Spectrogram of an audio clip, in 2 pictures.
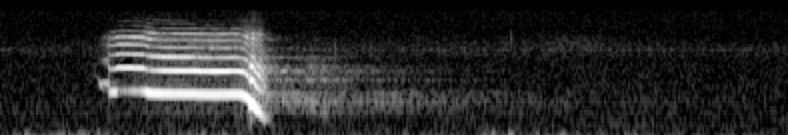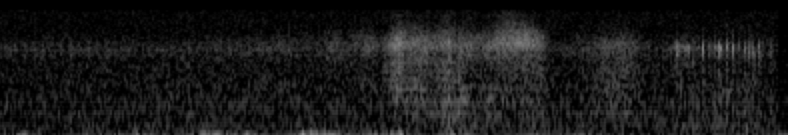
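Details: Bull elk bugling at night during the peak rut, near a wallow on a mountainside; one high, clear whistled note lasting under a second, briefly rising, then held steady before a sharp drop, followed by near silence with faint rustles.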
